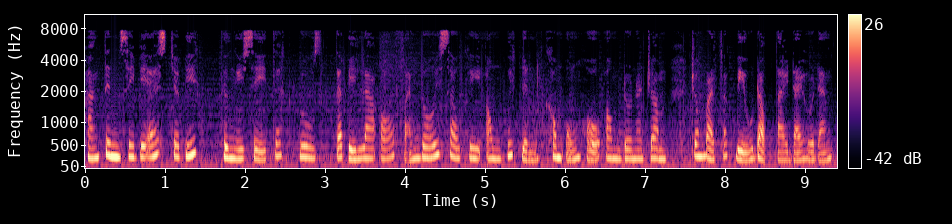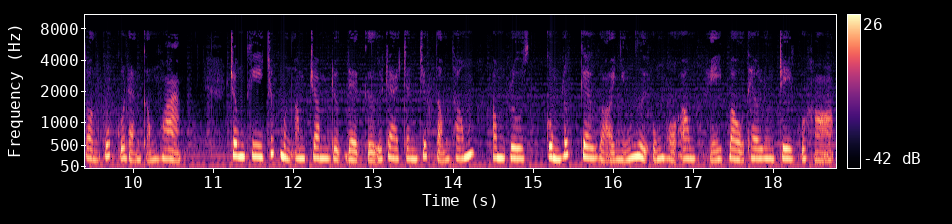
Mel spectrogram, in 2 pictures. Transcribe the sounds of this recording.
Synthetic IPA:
hwaː˧˩nt̪i˧nsi˧ɓi˧ʔɛ˦˥st͡ɕɔ˧ɓi˦˥ət̚t̪ʰɨ˨˩əŋḭ˧˨sḭ˧˥t̪ɛ˦˥k̚zu˧sɗa̰ː˧˥ɓḭ˧˨laː˧ʔɔ˨˦faː˧˩nɗo˨˦jsa˧wxi˧ʔə˧wŋ͡mkwi˦˥ət̚ɗḭ˧˨ŋ̟xə˧wŋ͡mʔʊ̰˧˩ŋ͡mho̰˧˨ʔə˧wŋ͡mɗo˧naː˧t͡ɕa˧m | t͡ɕɔ˧wŋ͡mɓaː˨˩jfaː˦˥t̚ɓi˧˩əwɗə˨˩wk͡p̚t̪a̰ː˧˨jɗa̰ː˧˨jɦo̰˧˨jɗaː˧˩ŋt̪waː˨˩nku˦˥k̚ku˧˩əɗaː˧˩ŋkə̰˧˨wŋ͡mɦwaː˨˩ | t͡ɕɔ˧wŋ͡mxi˧t͡ɕʊ˦˥k͡p̚mi˨˩ŋʔə˧wŋ͡mt͡ɕa˧mɗɨ˨˩ək̚ɗe˨˩kɨ˧˩zaː˧t͡ɕa˧jŋ̟t͡ɕɨ˦˥t̪ə˧˩wŋ͡mt̪ʰə˨˦wŋ͡m | ʔə˧wŋ͡mzu˧s | kʊ˨˩ŋ͡mlʊ˦˥k͡p̚ke˧wɣɔ̰˧˨jɲɨ̰˧˥ŋːɨ˨˩əjʔʊ̰˧˩˥ŋ͡mɦo̰˧˨ʔə˧wŋ͡mha̰˧˩jɓə˨˩wt̪ʰɛ˧wlɨ˧əŋt͡ɕi˧ku˧˩əhɔ̰˧˨

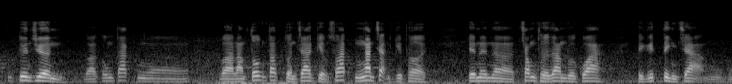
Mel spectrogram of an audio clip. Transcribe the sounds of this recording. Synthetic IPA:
t̪wi˧ənt͡ɕwi˨˩ən | vaː˨˩kə˧wŋ͡mt̪aː˦˥k̚ | vaː˨˩laː˨˩mt̪o˦˥t̪aː˦˥kt̪wə˨˩nt͡ɕaː˧ki˧˩əmswaː˦˥t̚ŋa˧nt͡ɕa̰˧˨nki˨˩p̚t̪ʰəː˨˩j | t͡ɕɔ˧ne˧naː˨˩t͡ɕɔ˧wŋ͡mt̪ʰəː˨˩jzaː˧nvɨ˨˩əkwaː˧ | t̪ʰi˨˩kaː˨˦jt̪ï˨˩ŋ̟t͡ɕa̰ː˧˨ŋ

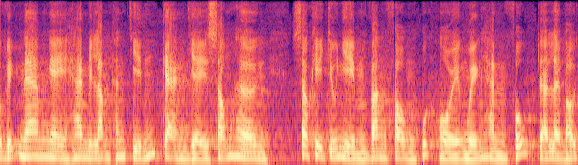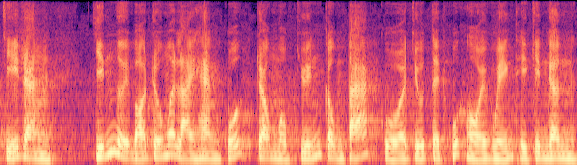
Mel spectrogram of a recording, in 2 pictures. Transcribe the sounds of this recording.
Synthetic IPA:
vi˨˩ət̚naː˧mŋa˨˩jɦaː˧jmɨ˧əla˧mt̪ʰaː˨˦ŋt͡ɕi˨˦nkaː˨˩ŋzə̰˧˨jsa˨˦wŋ͡mɦəː˧n | sa˧wxi˧t͡ɕu˧˩ɲḭ˧˨əmva˧nfa˨˩wŋ͡mku˦˥ək̚ho̰˧˨jŋwḭ˧˩ənɦa̰˧˨jŋ̟fʊ˦˥k͡p̚t͡ɕaː˧˩lə̰ː˧˨jɓaː˨˦wt͡ɕi˨˦za˨˩ŋ | t͡ɕi˨˦nŋɨ˨˩əjɓɔ˧˩t͡ɕu˨˦ŋ͡mməː˨˦la̰ː˧˨jɦaː˨˩nku˦˥ək̚t͡ɕɔ˧wŋ͡mmo˨˩t̚t͡ɕwi˨˦ənkə˧wŋ͡mt̪aː˦˥kːu˧˩ət͡ɕu˧˩t̪ï˨˩k̟̚ku˦˥ək̚ho̰˧˨jŋwḭ˧˩ənt̪ʰḭ˧˨ki˧mŋə˧n

